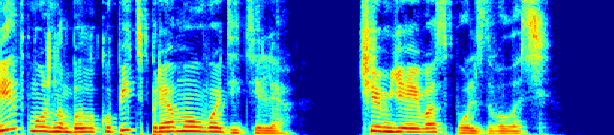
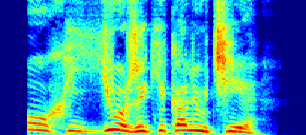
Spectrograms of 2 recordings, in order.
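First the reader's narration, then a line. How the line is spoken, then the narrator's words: Startled exclamation. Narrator (Russian): воскликнула я, увидев свое отражение в зеркале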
